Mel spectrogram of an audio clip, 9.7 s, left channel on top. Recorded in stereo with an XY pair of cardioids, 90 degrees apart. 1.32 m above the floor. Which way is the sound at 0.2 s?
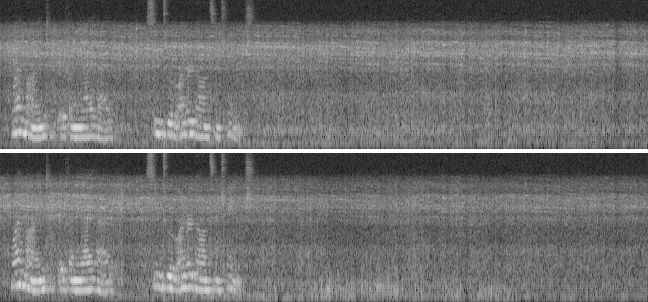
55° right.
